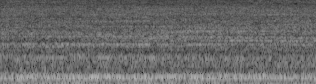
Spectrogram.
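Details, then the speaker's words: Furnace inducer motor after lubricating its seized bearings, previously failed to spin causing no heat: even, smooth hum with steady low tone, no crunching or scraping; now sounds like new. "i put some oil on it it sounds like a new one so i'm really happy with that"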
